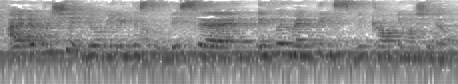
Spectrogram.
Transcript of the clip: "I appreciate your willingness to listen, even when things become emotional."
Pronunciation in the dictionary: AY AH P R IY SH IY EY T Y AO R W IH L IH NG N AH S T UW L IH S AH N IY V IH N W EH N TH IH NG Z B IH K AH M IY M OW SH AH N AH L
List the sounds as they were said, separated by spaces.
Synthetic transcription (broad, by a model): AY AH P R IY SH IY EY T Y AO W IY L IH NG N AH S T UW L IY S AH N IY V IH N W EH N T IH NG S B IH K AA M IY M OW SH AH N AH L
